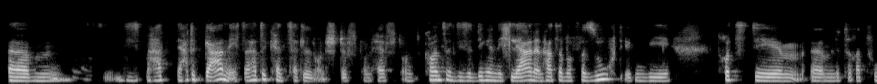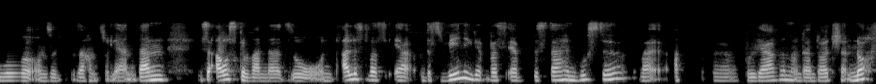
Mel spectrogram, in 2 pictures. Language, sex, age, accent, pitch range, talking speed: German, female, 20-39, German, 170-205 Hz, 190 wpm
